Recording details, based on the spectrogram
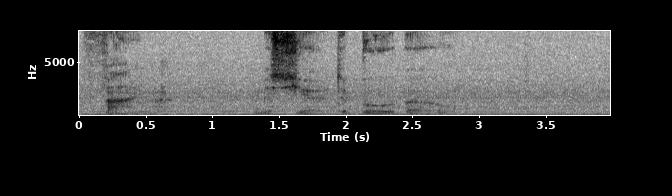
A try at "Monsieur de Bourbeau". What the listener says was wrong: The emphasis falls on the last syllable.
